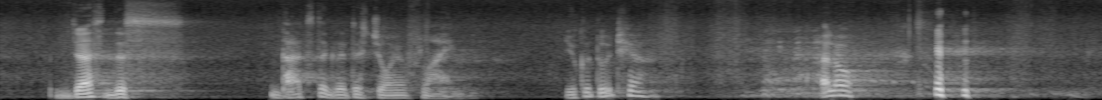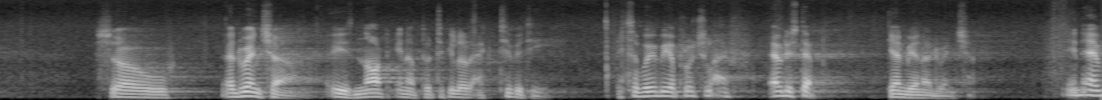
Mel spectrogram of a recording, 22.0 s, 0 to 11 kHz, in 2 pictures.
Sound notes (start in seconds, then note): 7.4 laughter; 10.6 laughs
